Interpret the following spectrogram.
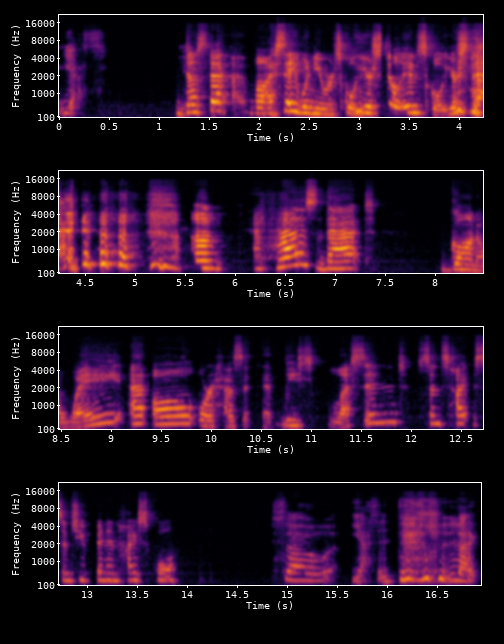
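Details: Adult woman speaking, with a brief reply that may be a second speaker; normal speech.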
